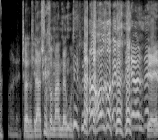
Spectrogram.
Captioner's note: laughs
